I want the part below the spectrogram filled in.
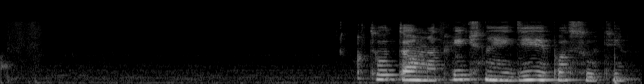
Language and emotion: Russian, sad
